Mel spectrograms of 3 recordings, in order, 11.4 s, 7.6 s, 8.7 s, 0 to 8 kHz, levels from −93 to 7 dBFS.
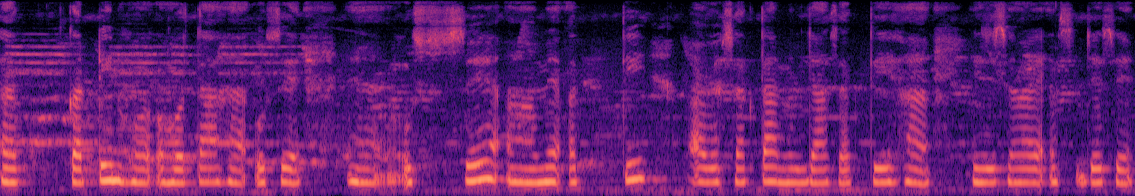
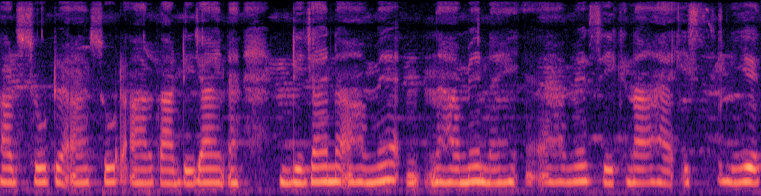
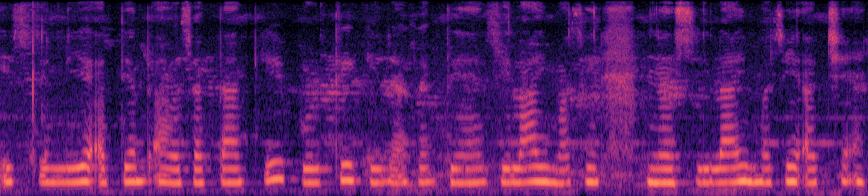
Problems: constant background noise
